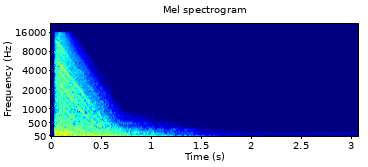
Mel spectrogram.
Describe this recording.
tape slow5
Pieces to create a tape slowdown effect. Recommend combining them with each other and with a record scratch to get the flavor you want. Several varieties exist covering different start and stop pitches, as well as porta time. Porta time is a smooth change in frequency between two notes that sounds like a slide. These all go down in frequency.
252basics, halt, porta, roland, screech, slow, stop, tape, xp-10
